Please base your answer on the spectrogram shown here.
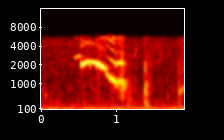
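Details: Three-week-old Pit Bull puppies eating puppy formula and playing with each other; one pup gives a single high whine that slides steadily downward for about half a second, followed by soft short squeaks.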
